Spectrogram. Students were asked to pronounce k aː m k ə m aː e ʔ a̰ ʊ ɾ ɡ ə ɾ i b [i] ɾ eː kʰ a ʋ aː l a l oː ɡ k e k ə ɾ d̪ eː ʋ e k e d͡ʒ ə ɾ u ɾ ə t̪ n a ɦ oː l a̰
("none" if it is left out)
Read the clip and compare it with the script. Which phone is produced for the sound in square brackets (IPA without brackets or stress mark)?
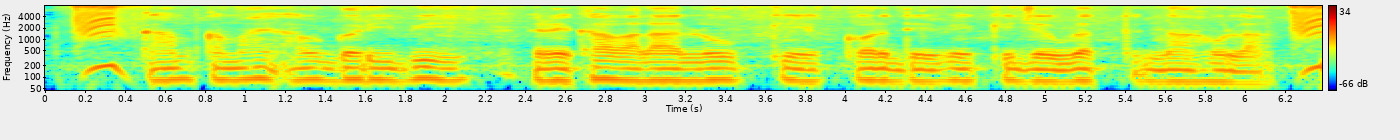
i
